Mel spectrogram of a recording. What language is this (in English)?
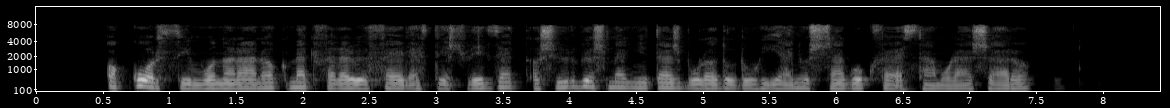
Hungarian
